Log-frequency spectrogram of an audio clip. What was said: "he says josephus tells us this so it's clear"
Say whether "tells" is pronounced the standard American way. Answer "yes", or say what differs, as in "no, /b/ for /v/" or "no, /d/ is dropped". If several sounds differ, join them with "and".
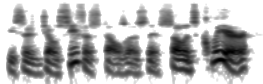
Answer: yes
